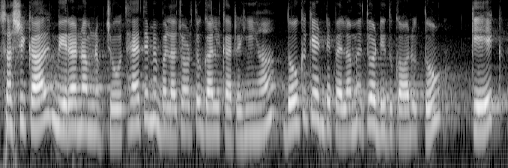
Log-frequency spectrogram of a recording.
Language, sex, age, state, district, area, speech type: Punjabi, female, 18-30, Punjab, Shaheed Bhagat Singh Nagar, rural, spontaneous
